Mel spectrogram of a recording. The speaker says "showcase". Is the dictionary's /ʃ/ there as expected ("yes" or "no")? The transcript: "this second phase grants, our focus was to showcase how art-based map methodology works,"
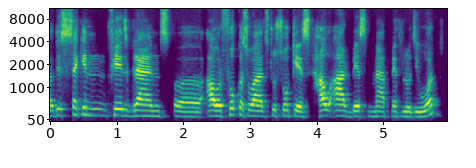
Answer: no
